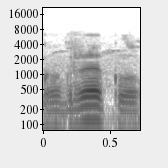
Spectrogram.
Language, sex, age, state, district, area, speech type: Santali, male, 45-60, West Bengal, Dakshin Dinajpur, rural, spontaneous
